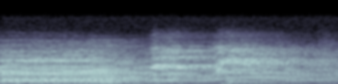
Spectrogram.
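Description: A group of children singing together as a choir, holding long notes. The notes change about halfway through.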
